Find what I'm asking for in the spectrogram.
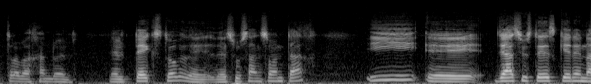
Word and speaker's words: Sontag: El texto se llama Ante el dolor de los demás, de Susan Sontag.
